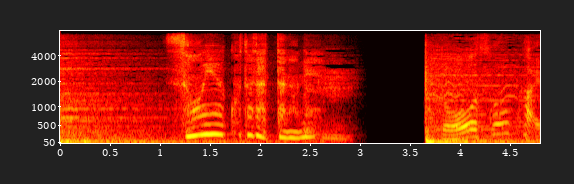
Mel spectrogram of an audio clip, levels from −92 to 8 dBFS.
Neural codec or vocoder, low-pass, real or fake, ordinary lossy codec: none; 7.2 kHz; real; none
